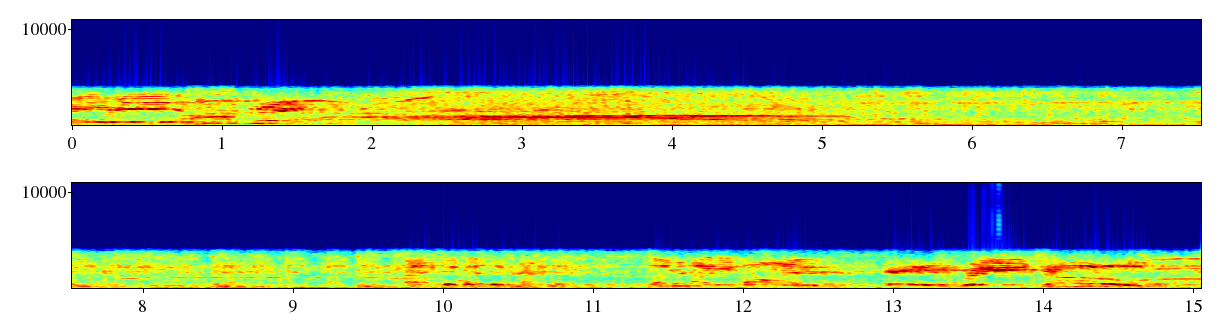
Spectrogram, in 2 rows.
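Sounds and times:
crowd cheering: 0.1s - 12.6s, 13.2s - 15.0s
music with pulsing bass beat: 3.2s - 15.0s.

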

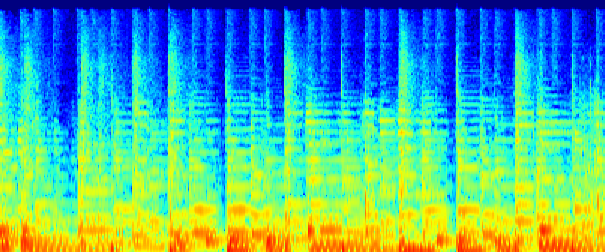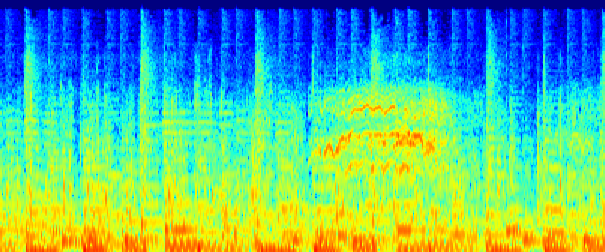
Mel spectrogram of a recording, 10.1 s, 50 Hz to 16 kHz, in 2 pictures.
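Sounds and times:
music with steady beat: 0.0s - 10.0s
horse whinnying: 4.9s - 10.0s.

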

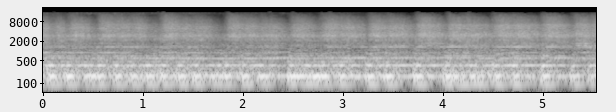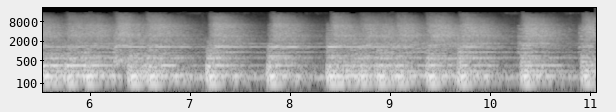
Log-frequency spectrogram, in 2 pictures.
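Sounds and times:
cymbals clashing: 0.0s - 11.0s
metallic ringing: 0.0s - 11.0s.

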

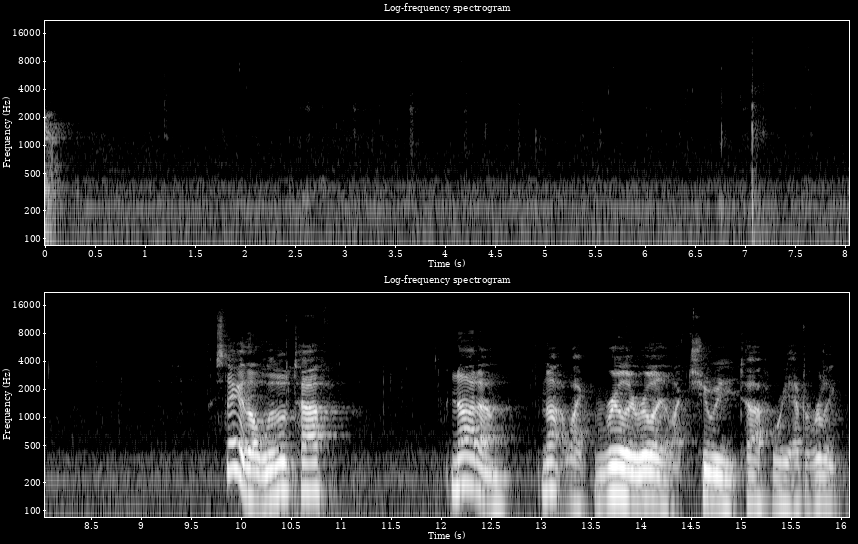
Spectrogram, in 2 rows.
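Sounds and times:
low room hum: 0.0s - 16.0s
faint chewing of noodles: 1.1s - 13.1s.

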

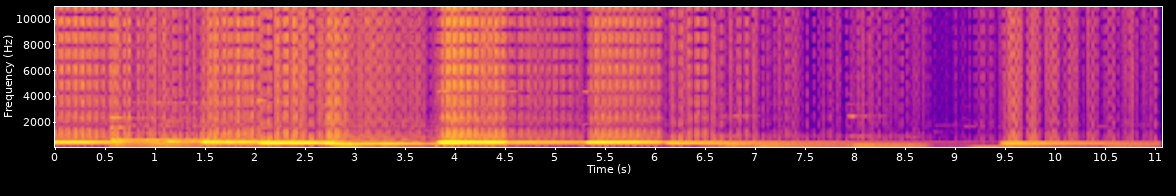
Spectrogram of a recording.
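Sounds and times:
slow piano chords: 0.0s - 11.0s.

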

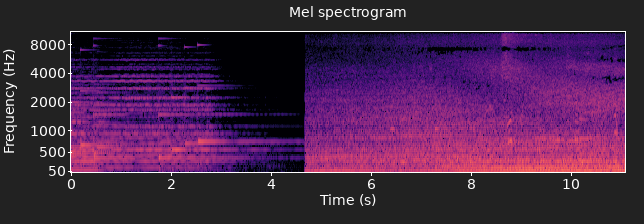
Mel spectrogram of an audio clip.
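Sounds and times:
road train engine humming: 4.7s - 11.0s.

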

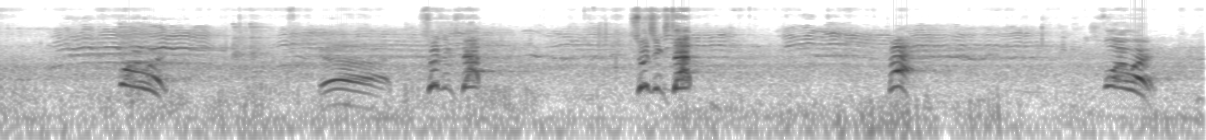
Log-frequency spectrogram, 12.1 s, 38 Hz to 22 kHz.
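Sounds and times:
low outdoor background: 0.0s - 12.0s
man calling out command: 3.2s - 5.0s, 6.4s - 7.0s, 8.9s - 9.2s, 11.0s - 11.6s.

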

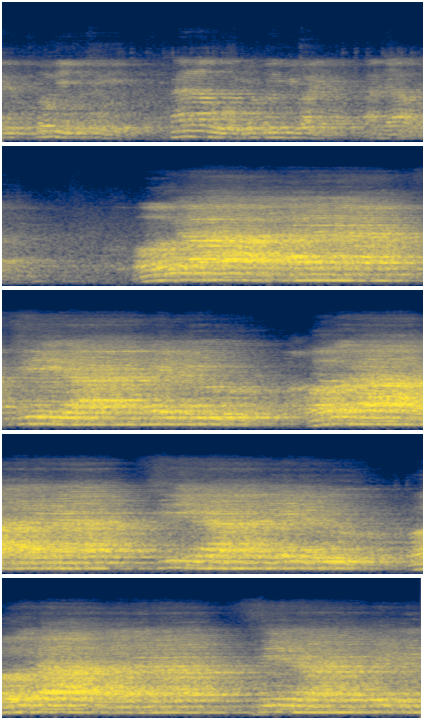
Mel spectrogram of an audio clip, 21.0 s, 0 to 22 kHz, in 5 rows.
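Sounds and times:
chanting in unison: 5.5s - 21.0s.

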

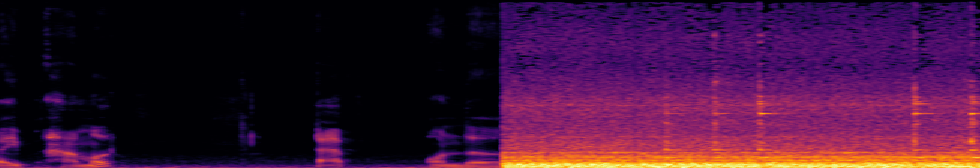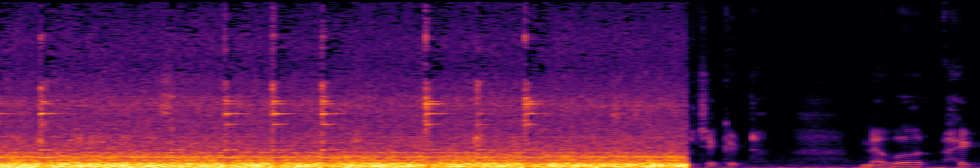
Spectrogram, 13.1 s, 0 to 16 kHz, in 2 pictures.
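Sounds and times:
loud steady machinery noise: 3.4s - 11.1s.

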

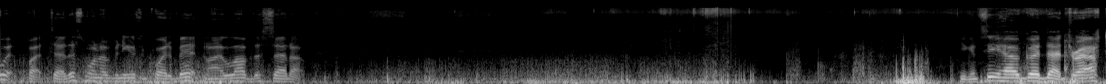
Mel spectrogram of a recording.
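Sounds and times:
wind on microphone: 0.0s - 11.0s
wood fire burning: 0.0s - 11.0s.

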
